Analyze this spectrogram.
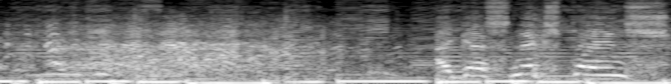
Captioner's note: audience laughing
